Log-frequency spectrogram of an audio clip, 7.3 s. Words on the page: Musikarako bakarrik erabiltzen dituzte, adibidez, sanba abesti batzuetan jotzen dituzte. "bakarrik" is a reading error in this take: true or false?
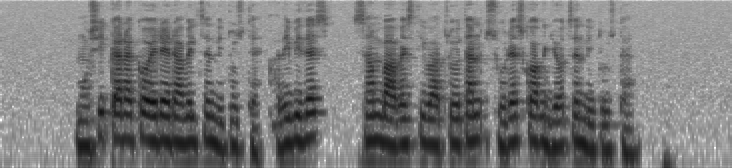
true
